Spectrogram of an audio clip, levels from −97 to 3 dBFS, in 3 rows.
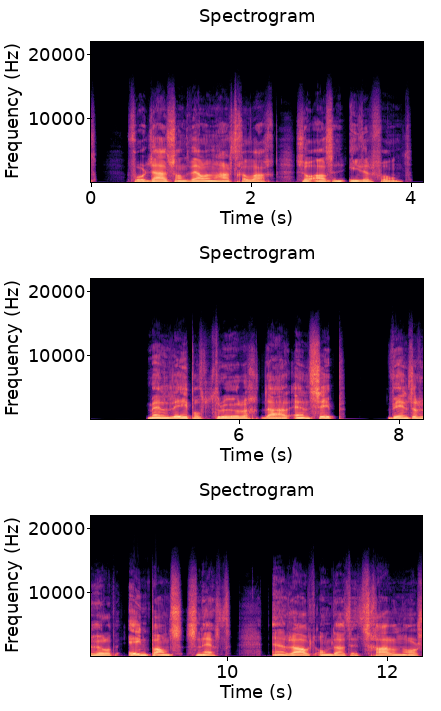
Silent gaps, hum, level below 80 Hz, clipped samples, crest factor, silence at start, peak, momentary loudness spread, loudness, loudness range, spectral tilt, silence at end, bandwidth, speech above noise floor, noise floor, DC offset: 4.35-4.39 s; none; -46 dBFS; under 0.1%; 14 dB; 0 s; -2 dBFS; 9 LU; -15 LUFS; 2 LU; -5.5 dB/octave; 0 s; 13.5 kHz; over 75 dB; under -90 dBFS; under 0.1%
